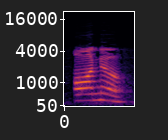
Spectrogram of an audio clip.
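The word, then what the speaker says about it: honour: ऑनर, एच से शुरू होता है बट हम क्या बोलते हैं, ऑनर, राइट।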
